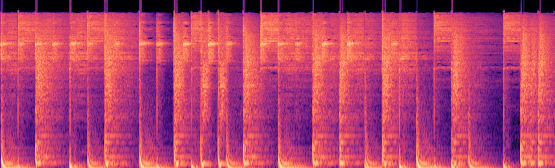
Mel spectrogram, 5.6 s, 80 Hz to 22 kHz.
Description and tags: another classic break
made with a Roland MC-303 (this is not a factory pattern!)
breakbeat, jungle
